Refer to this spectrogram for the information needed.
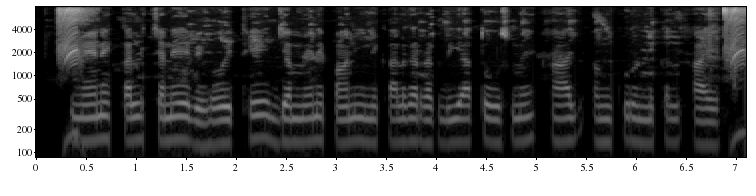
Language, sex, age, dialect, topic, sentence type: Hindi, male, 18-24, Kanauji Braj Bhasha, agriculture, statement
